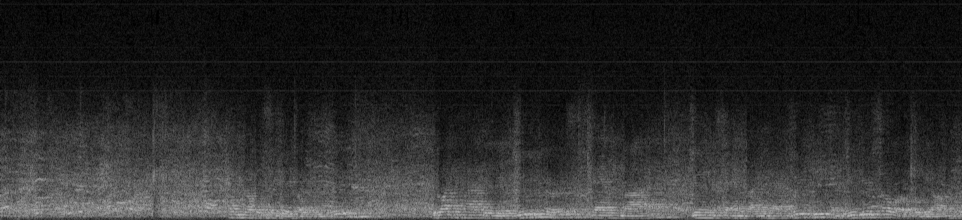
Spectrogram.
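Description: Boots shuffle and tap on a wooden dance floor.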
